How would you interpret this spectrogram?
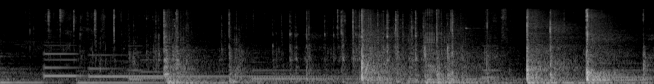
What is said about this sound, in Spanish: El joven miró a su joven compañera y sonriendo, pensaba a que el agua le escalaba hasta los huesos, otra vez el joven volvió a batir el adabón.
